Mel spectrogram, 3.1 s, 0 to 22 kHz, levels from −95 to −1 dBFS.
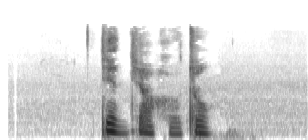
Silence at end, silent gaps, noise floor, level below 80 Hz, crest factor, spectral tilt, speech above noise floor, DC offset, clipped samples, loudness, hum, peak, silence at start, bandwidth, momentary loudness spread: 1 s; none; -65 dBFS; -64 dBFS; 22 dB; -5 dB/octave; 40 dB; under 0.1%; under 0.1%; -27 LUFS; none; -8 dBFS; 1 s; 11.5 kHz; 9 LU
